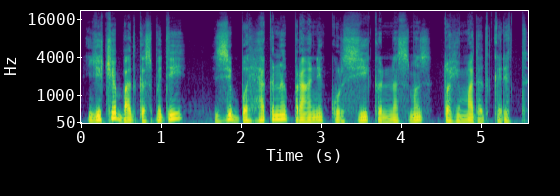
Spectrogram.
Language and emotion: Kashmiri, sad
